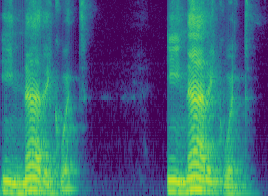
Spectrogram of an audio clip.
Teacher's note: So d is alveolar, and therefore the nasal here is alveolar.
